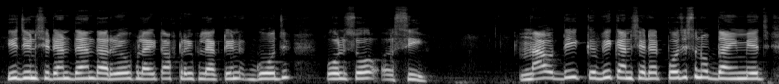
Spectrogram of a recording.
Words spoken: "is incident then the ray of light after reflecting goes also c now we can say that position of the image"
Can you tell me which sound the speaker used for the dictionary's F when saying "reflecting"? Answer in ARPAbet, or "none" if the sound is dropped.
P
